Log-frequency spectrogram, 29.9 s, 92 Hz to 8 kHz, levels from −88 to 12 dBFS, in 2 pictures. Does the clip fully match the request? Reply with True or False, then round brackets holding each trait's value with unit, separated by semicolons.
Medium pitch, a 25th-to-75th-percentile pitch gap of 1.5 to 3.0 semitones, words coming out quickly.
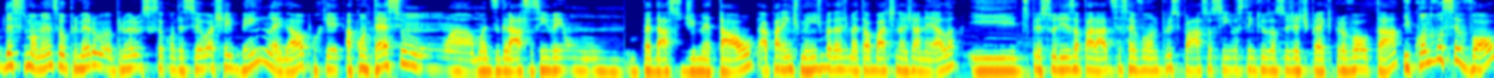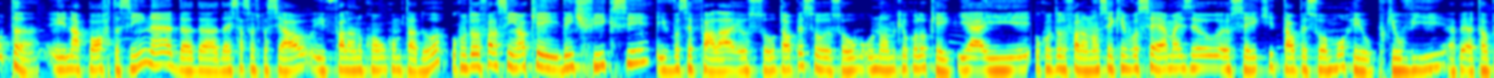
True (150 Hz; 2.5 semitones; 235 wpm)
